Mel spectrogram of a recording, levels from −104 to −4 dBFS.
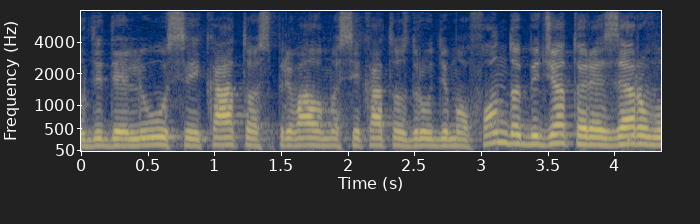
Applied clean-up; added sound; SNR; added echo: none; none; none; none.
